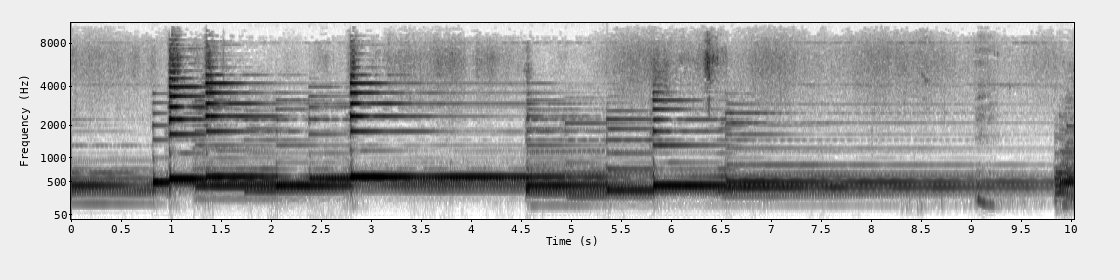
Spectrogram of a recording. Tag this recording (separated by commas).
Music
